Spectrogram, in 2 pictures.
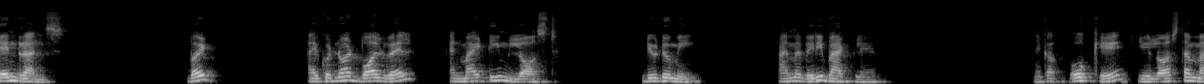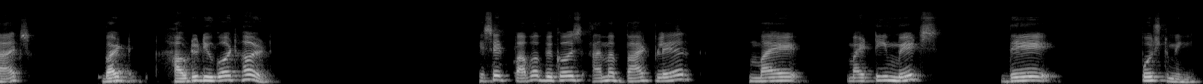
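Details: Adult male who describes himself as a person who stutters and is ashamed to stutter in front of people; audible sound repetition mid-sentence; stuttering.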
